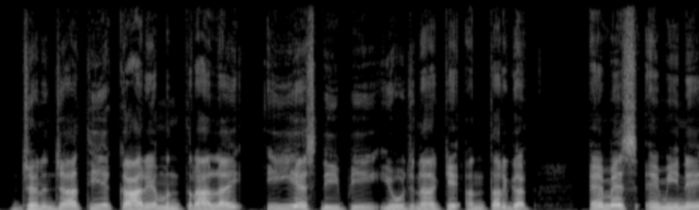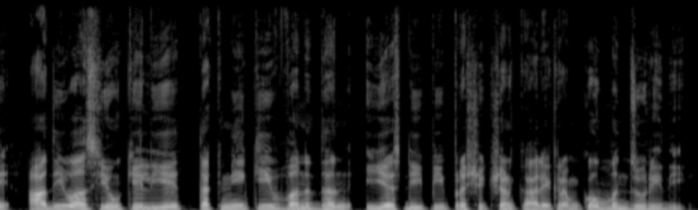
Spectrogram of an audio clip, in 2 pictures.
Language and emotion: Hindi, neutral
